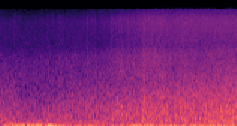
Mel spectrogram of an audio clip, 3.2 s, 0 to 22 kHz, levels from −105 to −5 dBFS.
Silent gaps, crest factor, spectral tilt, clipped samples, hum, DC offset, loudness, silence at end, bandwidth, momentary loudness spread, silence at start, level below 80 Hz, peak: none; 16 dB; -5.5 dB/octave; under 0.1%; none; under 0.1%; -41 LUFS; 0 s; 15.5 kHz; 8 LU; 0 s; -38 dBFS; -16 dBFS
